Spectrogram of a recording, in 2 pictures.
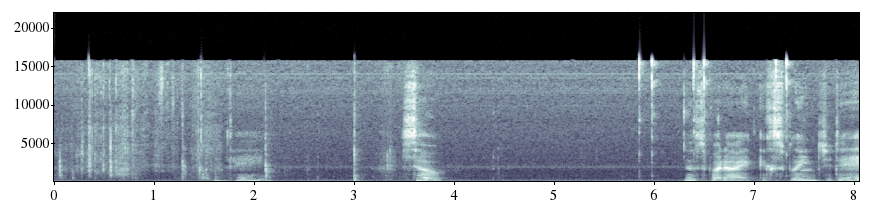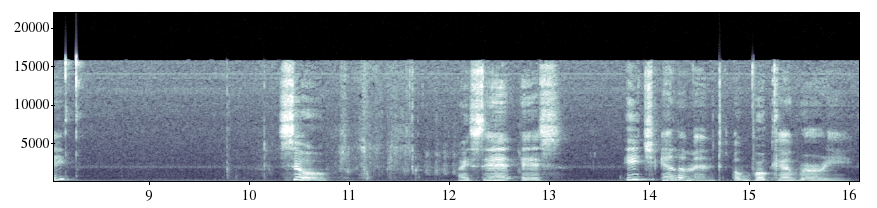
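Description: A woman speaks calmly over an online call, pausing between phrases.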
